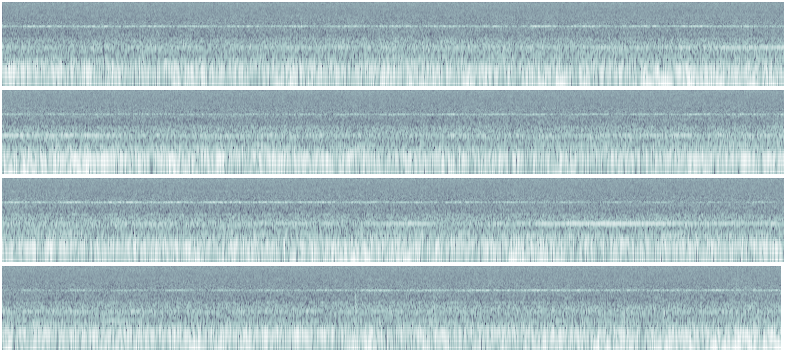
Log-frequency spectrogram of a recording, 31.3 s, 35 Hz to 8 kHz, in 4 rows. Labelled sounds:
27.1	27.4	vessel noise, 1.5 to 1.7 kHz

